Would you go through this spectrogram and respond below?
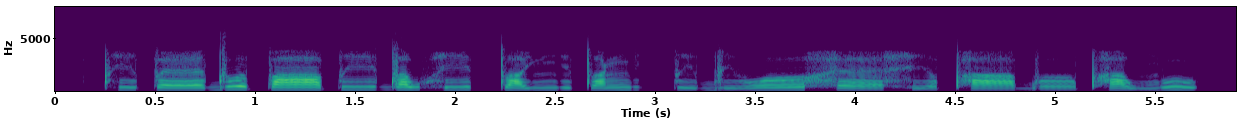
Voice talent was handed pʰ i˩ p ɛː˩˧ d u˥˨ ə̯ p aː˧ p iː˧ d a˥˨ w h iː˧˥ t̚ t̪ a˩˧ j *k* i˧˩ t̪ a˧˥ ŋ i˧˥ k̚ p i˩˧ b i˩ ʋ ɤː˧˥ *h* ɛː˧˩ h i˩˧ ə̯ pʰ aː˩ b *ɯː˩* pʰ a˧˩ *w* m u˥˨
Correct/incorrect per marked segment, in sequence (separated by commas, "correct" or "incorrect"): incorrect, correct, incorrect, correct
